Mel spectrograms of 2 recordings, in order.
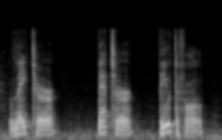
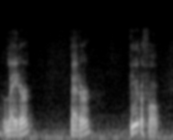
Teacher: the medial T becomes a soft D alright it's not a complete D but it goes toward a D we don't say later better beautiful we say later better beautiful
